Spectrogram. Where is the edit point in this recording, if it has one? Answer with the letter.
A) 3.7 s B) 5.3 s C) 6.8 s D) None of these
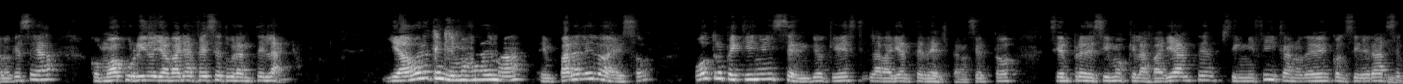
D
